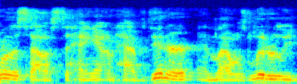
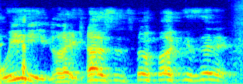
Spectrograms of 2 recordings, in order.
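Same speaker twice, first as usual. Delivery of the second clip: higher, laughing through it; laughing reply; 7 semitones higher than usual. Retold or imitated. Grandson laughingly tells grandma what was in it. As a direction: laugh as you say it. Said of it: "And I go".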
